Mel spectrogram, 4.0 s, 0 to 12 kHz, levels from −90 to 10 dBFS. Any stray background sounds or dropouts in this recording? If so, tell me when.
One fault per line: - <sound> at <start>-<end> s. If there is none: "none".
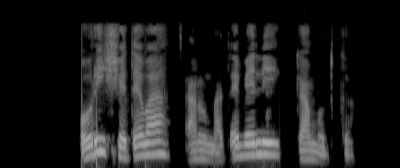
none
